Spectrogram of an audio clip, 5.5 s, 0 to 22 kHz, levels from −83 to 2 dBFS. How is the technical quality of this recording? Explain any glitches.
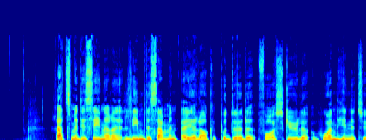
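The speech has two brief skips where sound goes missing between chunks, at 1.08 s and at 3.56 s, the second between "limte sammen øyelokk på" and "for å". Each jumps ahead by about 20 ms, and their 2.5 s spacing points to a recorder likely losing a sliver while switching chunks. Unlike a dropout, no silence fills the gap; the two sides meet directly.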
